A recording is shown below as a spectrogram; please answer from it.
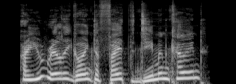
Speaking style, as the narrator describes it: suddenly chirped in awe

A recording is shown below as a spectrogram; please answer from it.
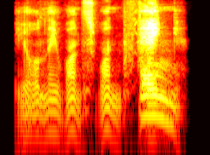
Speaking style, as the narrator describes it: the thing growled

